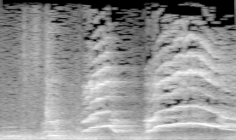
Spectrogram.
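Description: Two high-pitched squeals from a young child, a short rising one about a second in, then a longer one that rises and falls.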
